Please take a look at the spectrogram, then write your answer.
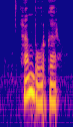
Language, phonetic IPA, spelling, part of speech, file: Polish, [xãmˈburɡɛr], hamburger, noun, LL-Q809 (pol)-hamburger.wav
